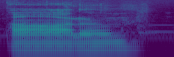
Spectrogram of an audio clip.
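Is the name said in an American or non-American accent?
American. It is said in an American accent. The speaker calls it wrong. "not autumn"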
